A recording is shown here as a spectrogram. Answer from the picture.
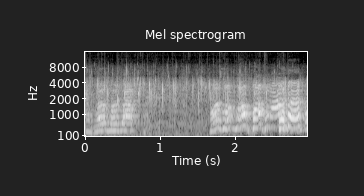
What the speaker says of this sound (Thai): อันนี้กำลังทอดอีกค่ะ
